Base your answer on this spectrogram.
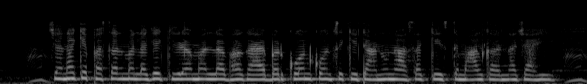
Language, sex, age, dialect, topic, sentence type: Chhattisgarhi, female, 60-100, Western/Budati/Khatahi, agriculture, question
